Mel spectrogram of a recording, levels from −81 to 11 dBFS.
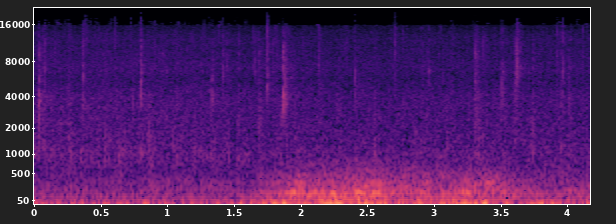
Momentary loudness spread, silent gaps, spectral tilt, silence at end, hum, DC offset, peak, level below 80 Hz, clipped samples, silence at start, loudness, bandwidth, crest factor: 11 LU; none; -5.5 dB/octave; 0 s; none; under 0.1%; -6 dBFS; -32 dBFS; under 0.1%; 0 s; -28 LUFS; 18.5 kHz; 20 dB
